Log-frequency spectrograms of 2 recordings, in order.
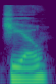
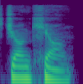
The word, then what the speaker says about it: Jun-Kyeong: Not Jio, it's Jungqong.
